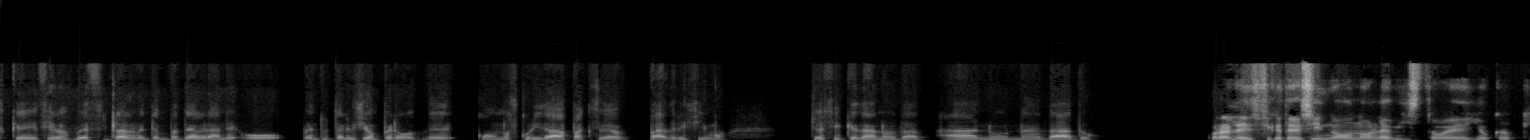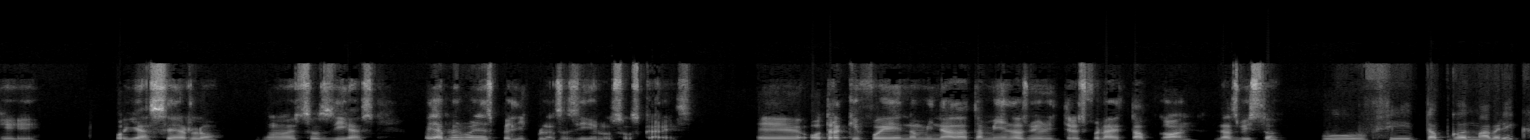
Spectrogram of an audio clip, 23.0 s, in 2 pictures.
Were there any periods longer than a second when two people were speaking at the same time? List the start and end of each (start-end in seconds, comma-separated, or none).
none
